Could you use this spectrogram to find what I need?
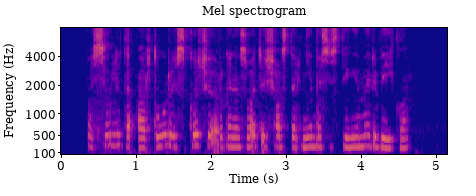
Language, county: Lithuanian, Šiauliai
